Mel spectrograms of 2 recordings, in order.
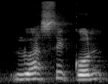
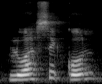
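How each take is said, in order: Both takes have the same delivery.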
